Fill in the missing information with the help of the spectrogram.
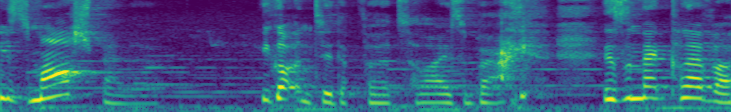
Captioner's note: giggles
